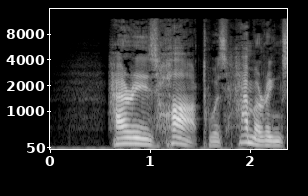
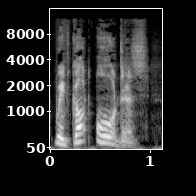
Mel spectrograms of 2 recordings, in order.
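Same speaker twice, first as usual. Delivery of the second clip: louder, higher, sharp reminder; 4 semitones higher, 6 dB louder than usual. A narrator's reading. Death Eater reminds the others of orders, sharply. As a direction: say it sharply, as a superior would. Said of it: "said the fourth Death Eater sharply".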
